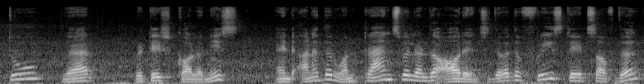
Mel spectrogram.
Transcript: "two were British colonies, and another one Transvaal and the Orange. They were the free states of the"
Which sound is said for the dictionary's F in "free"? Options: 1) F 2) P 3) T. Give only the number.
1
